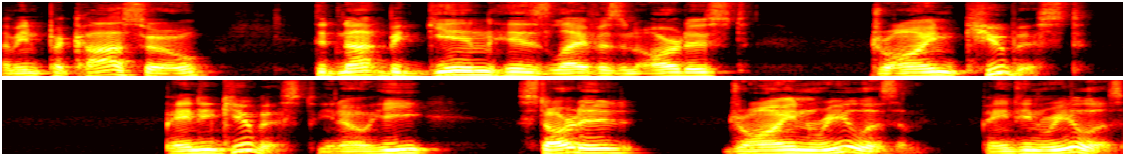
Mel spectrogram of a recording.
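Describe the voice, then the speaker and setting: A man with a plain, everyday voice speaks at a fairly slow pace and medium pitch with ordinary pitch variation, in a very clean recording with a silent background. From Oregon. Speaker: novelist and comic book writer. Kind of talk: interview.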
